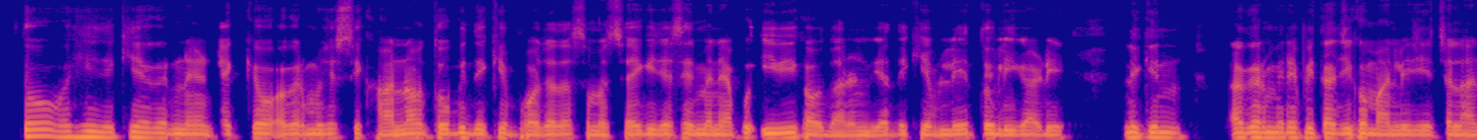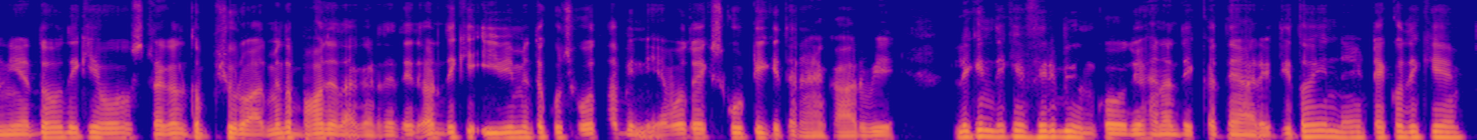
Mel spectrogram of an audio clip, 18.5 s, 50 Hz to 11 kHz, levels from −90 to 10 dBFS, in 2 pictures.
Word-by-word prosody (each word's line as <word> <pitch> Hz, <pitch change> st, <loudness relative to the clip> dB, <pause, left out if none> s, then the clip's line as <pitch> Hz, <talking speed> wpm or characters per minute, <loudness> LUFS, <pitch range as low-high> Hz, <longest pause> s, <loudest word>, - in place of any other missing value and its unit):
तो 150 Hz, -, +5 dB, 0.2 s
वही 130 Hz, 0 st, +3 dB
देखिए 125 Hz, +1 st, 0 dB
अगर 115 Hz, -1 st, 0 dB
नया 100 Hz, -1 st, +1 dB
टेक 100 Hz, -, -6 dB
को 110 Hz, -, +3 dB
अगर 100 Hz, +2 st, +1 dB
मुझे 100 Hz, +1 st, 0 dB
सिखाना 100 Hz, -3 st, -1 dB
हो 110 Hz, -, +1 dB
तो 105 Hz, -, +3 dB
भी -, -, +4 dB
देखिए 105 Hz, +2 st, -1 dB
बहुत 90 Hz, 0 st, -1 dB
ज़्यादा 95 Hz, +1 st, 0 dB
समस्या 95 Hz, 0 st, -3 dB
आएगी। 95 Hz, +1 st, +1 dB
जैसे 100 Hz, +1 st, 0 dB
मैंने 100 Hz, -1 st, +2 dB
आपको 95 Hz, -, -1 dB
ईवी 110 Hz, +2 st, +4 dB
का 100 Hz, -, 0 dB
उदाहरण 85 Hz, 0 st, -1 dB
दिया। 90 Hz, +1 st, 0 dB
देखिए 95 Hz, +1 st, -2 dB
अब 90 Hz, -, -2 dB
ले 100 Hz, +2 st, +2 dB
तो 105 Hz, -, 0 dB
ली 95 Hz, 0 st, +1 dB
गाड़ी। 90 Hz, -1 st, -1 dB, 0.4 s
लेकिन 120 Hz, -1 st, +2 dB, 0.3 s
अगर 115 Hz, +1 st, +4 dB
मेरे 115 Hz, 0 st, +2 dB
पिताजी 110 Hz, -1 st, +1 dB
को 110 Hz, -, +2 dB
मान 95 Hz, -2 st, 0 dB
लीजिए 95 Hz, 0 st, 0 dB
चलानी 95 Hz, 0 st, +1 dB
है 100 Hz, -, +1 dB
तो 115 Hz, 0 st, +2 dB
देखिए 120 Hz, +1 st, +1 dB
वो 110 Hz, -1 st, 0 dB
स्ट्रगल 105 Hz, -2 st, -1 dB
तो -, -, -2 dB
शुरुआत 105 Hz, -5 st, +1 dB
में 105 Hz, -, +1 dB
तो 115 Hz, -, +2 dB
बहुत 105 Hz, +2 st, +1 dB
ज़्यादा 95 Hz, -3 st, 0 dB
करते 90 Hz, +1 st, -4 dB
थे। -, -, -8 dB
और 105 Hz, -, +1 dB
देखिए 120 Hz, +2 st, -2 dB
ईवी 115 Hz, +1 st, +3 dB
में 120 Hz, 0 st, +1 dB
तो 120 Hz, -, +1 dB
कुछ 120 Hz, -1 st, -3 dB
होता 105 Hz, +1 st, -2 dB
भी 95 Hz, -, -2 dB
नहीं -, -, -4 dB
है। 90 Hz, -, -4 dB
वो 105 Hz, -, +1 dB
तो 110 Hz, -, -1 dB
एक 105 Hz, -, -1 dB
स्कूटी 115 Hz, 0 st, -1 dB
की 100 Hz, -, -3 dB
तरह 75 Hz, -3 st, -5 dB
है 75 Hz, -, -2 dB
कार 80 Hz, +2 st, -3 dB
भी। 85 Hz, +1 st, 0 dB, 0.4 s
लेकिन 140 Hz, +2 st, +4 dB
देखिए 135 Hz, 0 st, +2 dB
फिर 135 Hz, 0 st, +5 dB
भी 135 Hz, 0 st, +4 dB
उनको 110 Hz, -2 st, +1 dB
जो 100 Hz, 0 st, +1 dB
है 95 Hz, -, -4 dB
ना 100 Hz, -, +1 dB
दिक्कतें 95 Hz, +1 st, -3 dB
आ 90 Hz, -, +1 dB
रही 85 Hz, 0 st, -1 dB
थी। 110 Hz, -, -2 dB
तो 135 Hz, -, +2 dB
ये 140 Hz, -, +2 dB
नए 125 Hz, -2 st, 0 dB
टेक 120 Hz, 0 st, -1 dB
को 130 Hz, -, +2 dB
देखिए 125 Hz, 0 st, +2 dB
105 Hz, 290 wpm, -23 LUFS, 95-115 Hz, 0.4 s, तो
